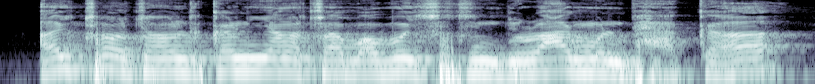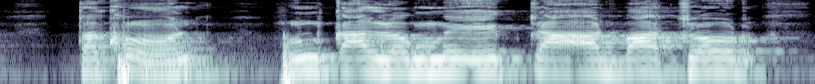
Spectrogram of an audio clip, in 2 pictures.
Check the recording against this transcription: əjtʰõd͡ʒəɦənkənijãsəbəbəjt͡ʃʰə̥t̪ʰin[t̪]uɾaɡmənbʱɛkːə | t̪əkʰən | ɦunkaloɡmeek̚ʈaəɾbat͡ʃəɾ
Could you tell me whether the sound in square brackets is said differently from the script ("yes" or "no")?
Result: yes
